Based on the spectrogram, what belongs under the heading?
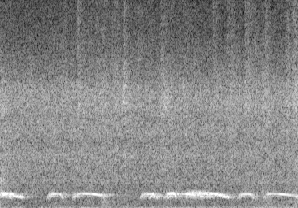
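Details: Captive spotted dove at a northern Vietnamese breeding farm cooing: quick, closely spaced soft hoots, several short rounded notes then a longer drawn coo, continuous through three seconds with background hiss.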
